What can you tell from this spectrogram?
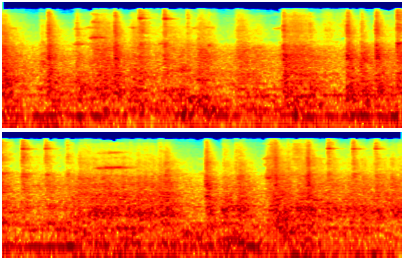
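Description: Rocker-arm spot welder joining steel wire cage grids: rapid clacks of the electrode arm coming down on the wire and the mesh rattling against the steel bench, over a steady low machine hum.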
